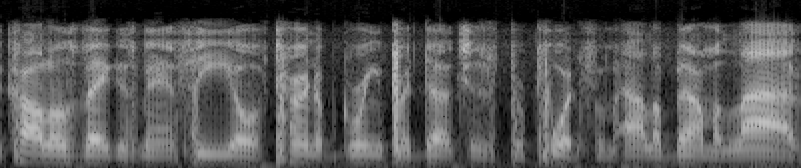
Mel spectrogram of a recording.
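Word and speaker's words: TurnUp Green: Vegas, man, CEO of Turnip Green Productions, reporting from Alabama live, man. When I say Turnip Green, that's spelled TURNUPGREEN. Kind of sound like what we eat in the South, but it's TURNUPGREEN.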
